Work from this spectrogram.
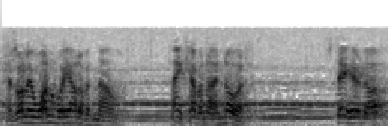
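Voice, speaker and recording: An actor playing a calm, firm magician in an old radio drama, reassuring his frightened sister. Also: a little high, a little fast, gravelly, loud music behind the voice. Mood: urgent. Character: steady protective brother, a magician. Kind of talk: 1940s radio acting. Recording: tinny old radio transcription.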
